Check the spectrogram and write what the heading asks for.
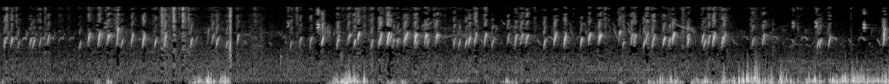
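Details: Wild European goldfinches chirping together in a group to prompt a silent goldfinch to sing; dense high twittering chirps repeated rapidly throughout, with intermittent low thumps and knocks underneath.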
